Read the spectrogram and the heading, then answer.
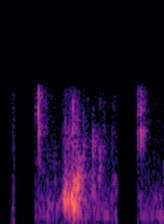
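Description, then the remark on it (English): Wet sipping and slurping of water, a few short bursts of liquid being drawn in and swallowed, with a brief pause before a final sip. No one speaks. “Take a sip of this aqua.”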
